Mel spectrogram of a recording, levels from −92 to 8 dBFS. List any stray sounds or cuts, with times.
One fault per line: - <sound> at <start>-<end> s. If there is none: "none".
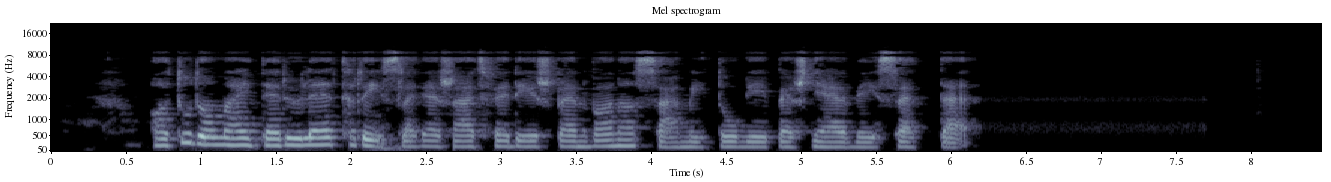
none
